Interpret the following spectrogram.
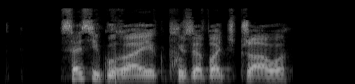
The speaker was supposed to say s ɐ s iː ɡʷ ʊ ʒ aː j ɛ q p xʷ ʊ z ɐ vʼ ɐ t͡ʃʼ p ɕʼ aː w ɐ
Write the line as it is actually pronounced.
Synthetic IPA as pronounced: s ɐ s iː ɡʷ ʊ ʁ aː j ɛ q p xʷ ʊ z ɐ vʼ ɐ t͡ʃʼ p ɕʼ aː w ɐ

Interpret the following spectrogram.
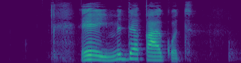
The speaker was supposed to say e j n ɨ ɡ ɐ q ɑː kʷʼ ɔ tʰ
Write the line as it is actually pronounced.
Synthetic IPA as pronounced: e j m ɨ d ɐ q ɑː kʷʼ ɔ tʰ

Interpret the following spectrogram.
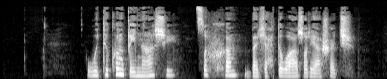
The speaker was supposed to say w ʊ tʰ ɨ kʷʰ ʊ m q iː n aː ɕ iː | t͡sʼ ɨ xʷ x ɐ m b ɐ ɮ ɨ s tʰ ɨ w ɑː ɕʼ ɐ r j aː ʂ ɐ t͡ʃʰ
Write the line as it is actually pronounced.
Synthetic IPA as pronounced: w ʊ tʰ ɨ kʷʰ ʊ m q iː n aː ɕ iː | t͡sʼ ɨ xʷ x ɐ m b ɐ ɮ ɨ ħ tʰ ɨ w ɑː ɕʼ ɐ r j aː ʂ ɐ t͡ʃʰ

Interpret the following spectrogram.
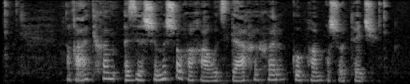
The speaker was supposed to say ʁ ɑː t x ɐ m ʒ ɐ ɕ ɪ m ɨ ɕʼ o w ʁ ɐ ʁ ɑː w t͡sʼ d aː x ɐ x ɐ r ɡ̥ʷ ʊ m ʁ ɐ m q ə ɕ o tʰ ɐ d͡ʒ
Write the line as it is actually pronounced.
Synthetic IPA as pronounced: ʁ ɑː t x ɐ m z ɐ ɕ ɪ m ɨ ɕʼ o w ʁ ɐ ʁ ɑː w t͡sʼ d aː x ɐ x ɐ r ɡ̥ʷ ʊ b ʁ ɐ m q ə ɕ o tʰ ɐ d͡ʒ

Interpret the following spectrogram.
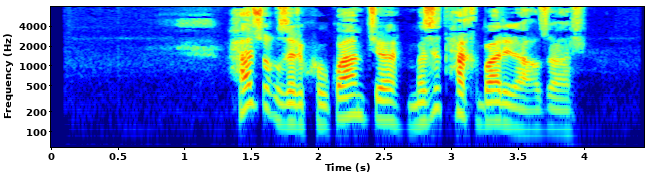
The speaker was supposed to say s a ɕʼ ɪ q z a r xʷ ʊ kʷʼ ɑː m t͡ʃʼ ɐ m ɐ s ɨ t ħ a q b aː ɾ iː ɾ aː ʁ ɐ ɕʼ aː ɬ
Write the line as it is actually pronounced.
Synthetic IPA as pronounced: ħ a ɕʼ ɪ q z ɐ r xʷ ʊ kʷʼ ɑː m t͡ʃʼ ɐ m ɐ z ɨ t ħ a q b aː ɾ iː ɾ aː ʁ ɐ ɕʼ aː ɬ

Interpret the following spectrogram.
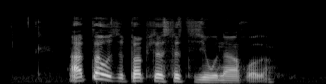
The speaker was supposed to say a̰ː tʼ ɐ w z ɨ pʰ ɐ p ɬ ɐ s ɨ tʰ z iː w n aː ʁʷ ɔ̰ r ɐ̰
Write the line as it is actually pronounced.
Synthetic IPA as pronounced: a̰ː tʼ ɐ w z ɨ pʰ ɐ p ɬ ɐ s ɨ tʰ z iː w n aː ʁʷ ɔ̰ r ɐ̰

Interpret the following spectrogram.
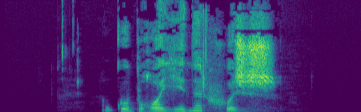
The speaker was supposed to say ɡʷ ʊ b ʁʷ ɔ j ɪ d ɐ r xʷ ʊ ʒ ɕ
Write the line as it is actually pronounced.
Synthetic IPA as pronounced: ɡʷ ʊ b ʁʷ ɔ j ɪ n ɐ r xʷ ʊ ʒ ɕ

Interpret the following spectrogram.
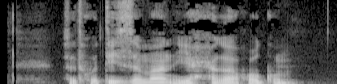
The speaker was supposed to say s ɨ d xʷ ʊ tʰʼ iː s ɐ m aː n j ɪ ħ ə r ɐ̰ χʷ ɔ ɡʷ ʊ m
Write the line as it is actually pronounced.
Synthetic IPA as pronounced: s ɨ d xʷ ʊ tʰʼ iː z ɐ m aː n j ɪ ħ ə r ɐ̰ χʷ ɔ ɡʷ ʊ m

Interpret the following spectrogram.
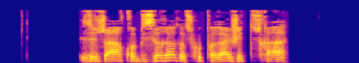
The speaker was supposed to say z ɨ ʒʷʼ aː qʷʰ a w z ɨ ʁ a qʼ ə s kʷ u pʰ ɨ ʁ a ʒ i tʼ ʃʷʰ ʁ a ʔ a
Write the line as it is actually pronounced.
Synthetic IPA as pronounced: z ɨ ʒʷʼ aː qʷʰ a b z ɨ ʁ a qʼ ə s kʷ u pʰ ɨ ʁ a ʒ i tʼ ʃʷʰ χ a ʔ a

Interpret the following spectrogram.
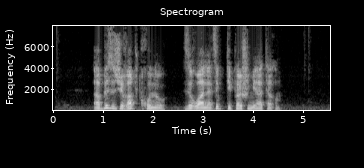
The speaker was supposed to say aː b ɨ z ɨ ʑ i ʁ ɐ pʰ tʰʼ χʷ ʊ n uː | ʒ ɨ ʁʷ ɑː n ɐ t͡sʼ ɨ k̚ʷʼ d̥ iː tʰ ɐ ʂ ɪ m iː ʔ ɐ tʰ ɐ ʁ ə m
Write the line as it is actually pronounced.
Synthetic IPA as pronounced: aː b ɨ z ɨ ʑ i ʁ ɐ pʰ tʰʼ χʷ ʊ n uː | z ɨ ʁʷ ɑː n ɐ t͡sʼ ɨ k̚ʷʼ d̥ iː pʰ ɐ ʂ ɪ m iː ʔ ɐ tʰ ɐ ʁ ə m

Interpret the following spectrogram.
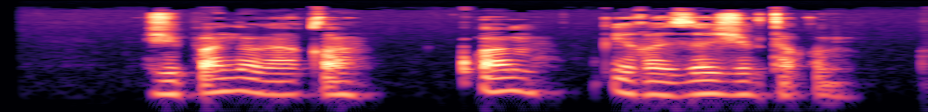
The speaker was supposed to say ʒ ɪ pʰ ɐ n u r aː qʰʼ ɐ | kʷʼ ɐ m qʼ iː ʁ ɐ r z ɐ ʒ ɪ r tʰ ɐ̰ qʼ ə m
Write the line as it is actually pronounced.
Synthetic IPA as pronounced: ʒ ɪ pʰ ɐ n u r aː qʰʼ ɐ | kʷʼ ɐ m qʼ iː ʁ ɐ z ɐ ʒ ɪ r tʰ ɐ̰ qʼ ə m

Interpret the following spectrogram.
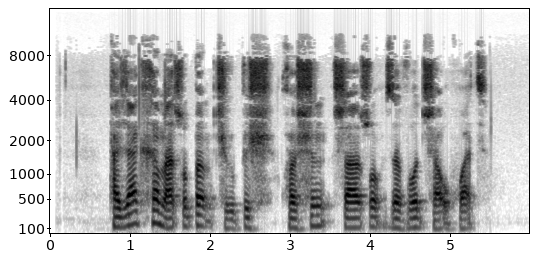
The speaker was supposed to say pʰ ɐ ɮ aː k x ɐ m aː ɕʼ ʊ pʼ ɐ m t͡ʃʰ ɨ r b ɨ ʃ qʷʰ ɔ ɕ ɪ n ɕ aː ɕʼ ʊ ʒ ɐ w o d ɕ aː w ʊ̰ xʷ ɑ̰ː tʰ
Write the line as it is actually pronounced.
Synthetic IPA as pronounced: pʰ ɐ ɮ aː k x ɐ m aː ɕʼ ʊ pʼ ɐ m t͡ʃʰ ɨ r b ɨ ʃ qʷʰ ɔ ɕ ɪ n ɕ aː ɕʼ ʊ z ɐ v o d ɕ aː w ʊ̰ xʷ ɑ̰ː tʰ

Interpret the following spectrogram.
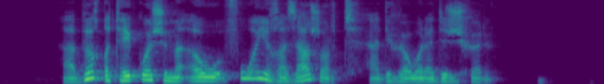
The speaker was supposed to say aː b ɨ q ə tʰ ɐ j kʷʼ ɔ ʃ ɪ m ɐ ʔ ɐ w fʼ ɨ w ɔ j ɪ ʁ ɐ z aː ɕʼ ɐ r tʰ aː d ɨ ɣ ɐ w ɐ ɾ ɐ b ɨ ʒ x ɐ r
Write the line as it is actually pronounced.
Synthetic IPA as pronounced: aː b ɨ q ə tʰ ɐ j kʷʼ ɔ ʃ ɪ m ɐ ʔ ɐ w fʼ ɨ w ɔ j ɪ ʁ ɐ z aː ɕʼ ɐ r tʰ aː d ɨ ɣ ɐ w ɐ ɾ ɐ d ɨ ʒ x ɐ r

